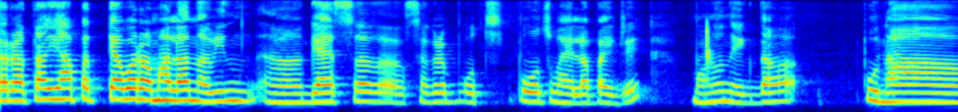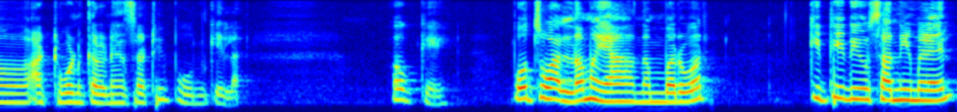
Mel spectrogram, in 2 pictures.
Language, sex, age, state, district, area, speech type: Marathi, female, 60+, Maharashtra, Pune, urban, spontaneous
